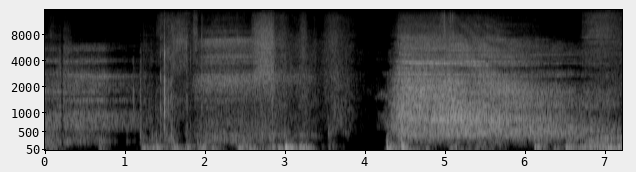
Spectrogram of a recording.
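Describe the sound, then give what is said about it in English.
Deep, cleansing breaths during a mindfulness meditation sitting, drawn in and released as long, airy rushes of breath with a brief quiet pause between them, the final exhale long and full. “taking three deep cleansing breaths.”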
